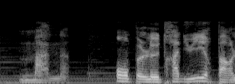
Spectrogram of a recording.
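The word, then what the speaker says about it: من: Le mot bleu se prononce man.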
